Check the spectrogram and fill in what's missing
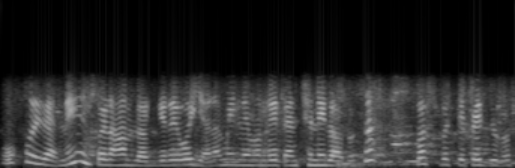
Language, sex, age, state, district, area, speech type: Dogri, female, 18-30, Jammu and Kashmir, Udhampur, rural, conversation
